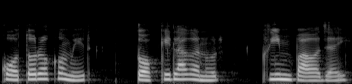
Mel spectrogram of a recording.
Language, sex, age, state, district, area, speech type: Bengali, female, 18-30, West Bengal, North 24 Parganas, rural, read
